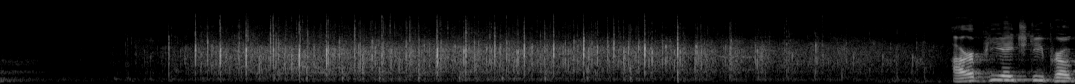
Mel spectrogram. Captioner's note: applause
